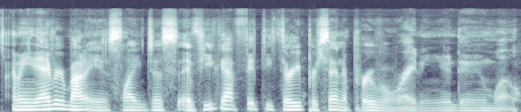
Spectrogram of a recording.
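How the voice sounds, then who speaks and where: In a very clean recording with a silent background, a man with a plain, everyday voice talks at a fairly quick pace, fairly low in pitch, with lively intonation. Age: 40s. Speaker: podcast host. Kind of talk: casual chat.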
